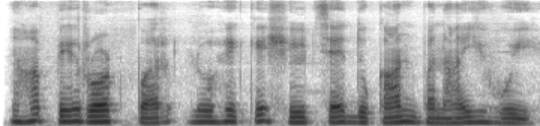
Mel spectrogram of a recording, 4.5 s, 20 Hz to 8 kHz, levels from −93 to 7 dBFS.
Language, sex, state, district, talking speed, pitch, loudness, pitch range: Hindi, male, Himachal Pradesh, Shimla, 145 wpm, 125 Hz, -18 LUFS, 115-135 Hz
